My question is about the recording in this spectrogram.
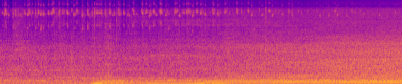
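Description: Pickup truck's engine and road noise heard from inside the cab, jumping in level about two seconds in as the truck pulls away and gathers speed, the engine note then holding strong and building.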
